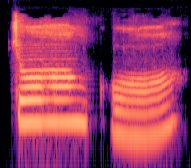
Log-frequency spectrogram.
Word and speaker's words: 中国: 中国，中国对，非常好，谢谢安娜。下一个爱媛，韩国， naik dodonya 韩国，韩国，对，lagi 韩国，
